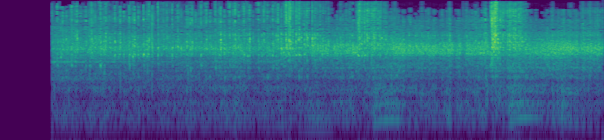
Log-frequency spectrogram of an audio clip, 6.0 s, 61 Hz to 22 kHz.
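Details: 2004 Land Rover Discovery running: sharp raspy puffing and ticking far louder than stock, sounding like a muscle car; exhaust manifold leak, fixed by replacing the exhaust manifold gasket.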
